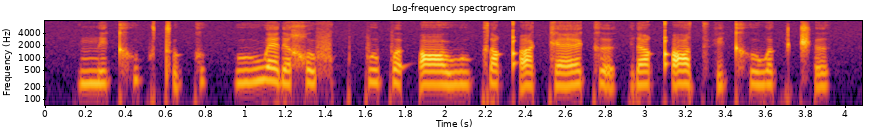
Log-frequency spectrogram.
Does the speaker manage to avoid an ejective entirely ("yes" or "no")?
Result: no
